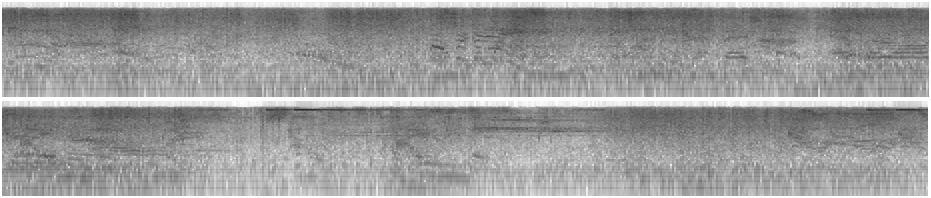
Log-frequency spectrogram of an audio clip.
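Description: Flamethrowers roar in bursts.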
